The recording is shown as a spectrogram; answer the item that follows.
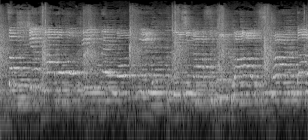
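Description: A young woman sings a Polish Christmas carol (kolęda) over piano accordion accompaniment.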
